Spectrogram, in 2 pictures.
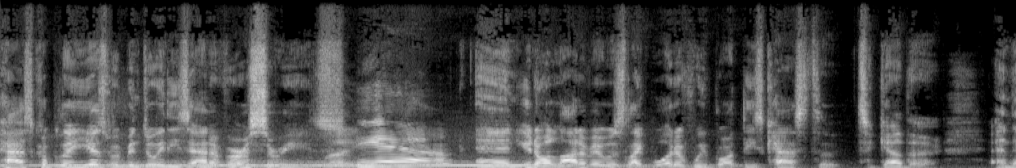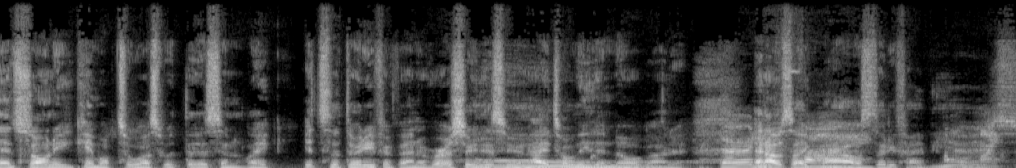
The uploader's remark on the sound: Hit the road to record across New York City in the all new 2022 Buick Enclave Avenir. The vehicle’s first-class seating for up to seven made for a comfortable mini road trip as we scooped up and packed in our culture-shifting guests. Connecting her playlists to the vehicle’s awesome sound system with Apple Air Play.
